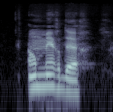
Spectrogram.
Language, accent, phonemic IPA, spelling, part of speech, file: French, France, /ɑ̃.mɛʁ.dœʁ/, emmerdeur, noun, LL-Q150 (fra)-emmerdeur.wav
- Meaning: a pain in the arse (person who is irritating)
